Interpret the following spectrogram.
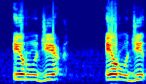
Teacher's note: تو اس را کو آپ نے موٹا پڑھنا ہے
